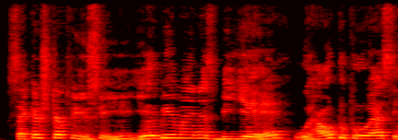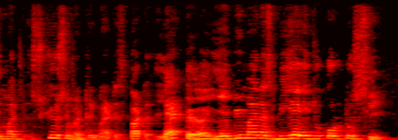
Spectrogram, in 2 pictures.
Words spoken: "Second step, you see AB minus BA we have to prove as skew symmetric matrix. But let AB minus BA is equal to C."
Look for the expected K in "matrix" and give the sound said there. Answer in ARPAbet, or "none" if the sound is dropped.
none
